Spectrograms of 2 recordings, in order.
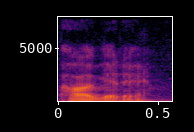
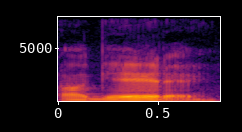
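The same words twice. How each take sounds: First: The middle vowel is short. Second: The middle vowel is long. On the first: The speaker calls it right. "it's agere. That E, that A, is short" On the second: The speaker calls it wrong. "It's not agere"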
